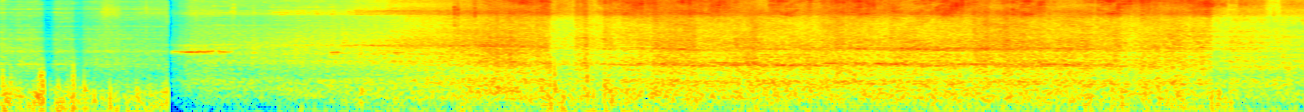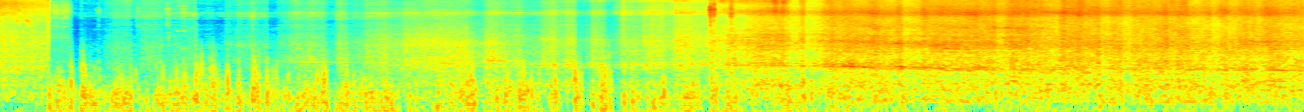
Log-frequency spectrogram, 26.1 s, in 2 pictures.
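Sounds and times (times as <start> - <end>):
train wheels rumbling on rail: 0.0 - 26.0
faint train whine: 1.7 - 13.6, 18.8 - 26.0.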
